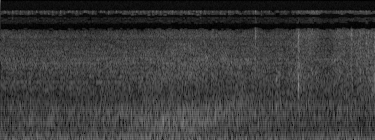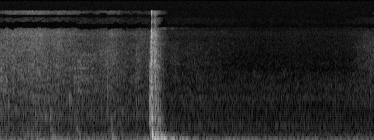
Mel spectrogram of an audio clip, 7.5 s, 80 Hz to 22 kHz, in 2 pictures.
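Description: The Volkswagen Jetta's 1.4-litre turbocharged four-cylinder engine idling steadily, with a single loud thump about five seconds in.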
